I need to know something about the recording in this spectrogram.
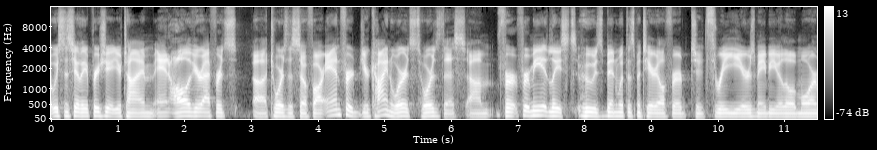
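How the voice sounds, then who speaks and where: A man's voice: lowish voice, steady tone, normal speed, pushed and bright, smooth. A man hosting a podcast in casual chat, effusive and rambling as he talks. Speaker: podcast host.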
